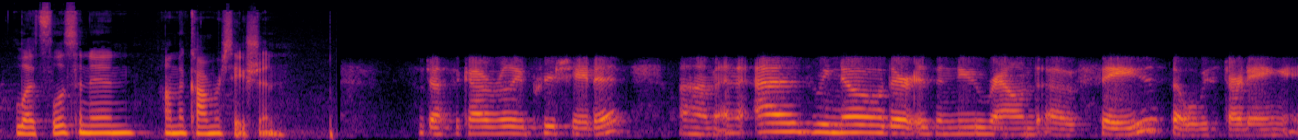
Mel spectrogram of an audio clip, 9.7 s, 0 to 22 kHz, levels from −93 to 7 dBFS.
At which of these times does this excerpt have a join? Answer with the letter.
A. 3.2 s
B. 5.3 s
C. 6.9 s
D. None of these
A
